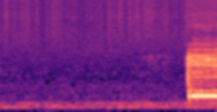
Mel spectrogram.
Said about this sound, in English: Let's see. It's ringing.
